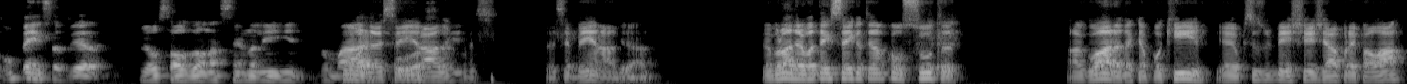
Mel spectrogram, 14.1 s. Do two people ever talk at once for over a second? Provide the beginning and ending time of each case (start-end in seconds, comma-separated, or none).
3.4-4.7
